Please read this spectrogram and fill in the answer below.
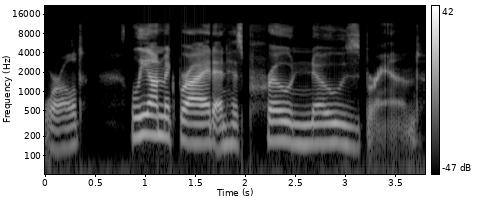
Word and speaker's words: ProKNOWS: And just quickly for clarity when we say pro-nose it's pronounced pro- nose kind of like the nose knows.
